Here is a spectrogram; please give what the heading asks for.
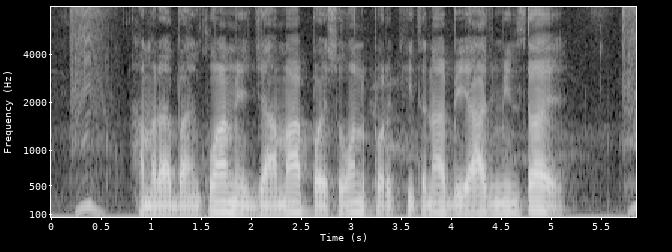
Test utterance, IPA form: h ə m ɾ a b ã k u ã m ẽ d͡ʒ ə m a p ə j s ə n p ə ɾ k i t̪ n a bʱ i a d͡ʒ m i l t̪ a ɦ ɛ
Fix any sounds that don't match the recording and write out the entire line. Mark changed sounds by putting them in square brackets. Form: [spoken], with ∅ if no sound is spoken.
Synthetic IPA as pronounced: h ə m ɾ a b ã k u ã m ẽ d͡ʒ [a] m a p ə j s ə n p ə ɾ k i t̪ n a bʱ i a d͡ʒ m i l t̪ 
